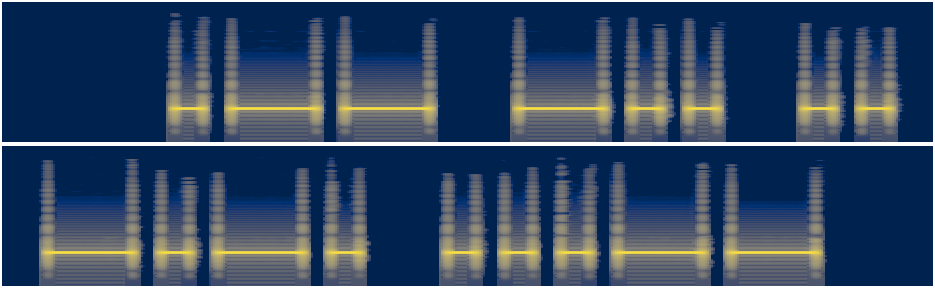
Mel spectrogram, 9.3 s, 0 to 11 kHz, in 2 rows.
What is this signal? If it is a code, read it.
Morse code, heard as a keyed tone, about 8 wpm, 800 Hz. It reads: WDIC3
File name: LEZIONI / 6 PKX0 / 6 P 8wpm 3025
